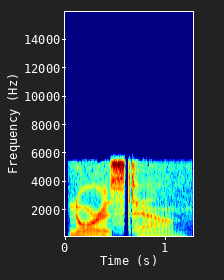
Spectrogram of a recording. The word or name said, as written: Norristown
